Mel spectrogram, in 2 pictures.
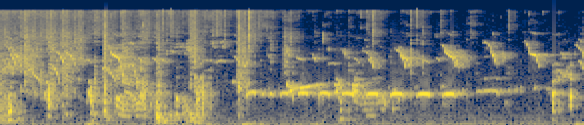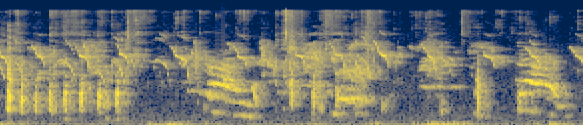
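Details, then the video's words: Malay chickens in a backyard, eating: dense overlapping chirps and quick descending peeps from several birds, a steady held whistle-like tone for a few seconds early on, and scattered clicking pecks throughout. "Chicken malayo asmr nice but nonuse sound eating food"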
